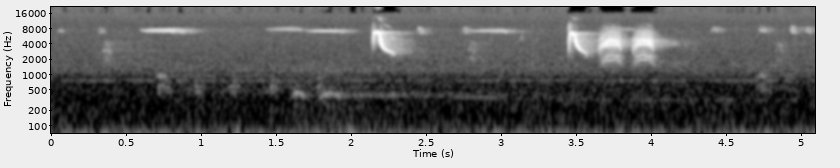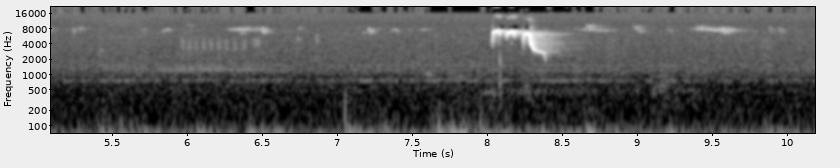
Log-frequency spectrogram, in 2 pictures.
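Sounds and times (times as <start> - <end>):
Marsh tit call: 0.3 - 4.2, 8.0 - 8.5.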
